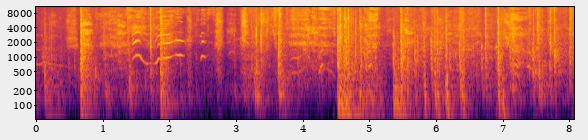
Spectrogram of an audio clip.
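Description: A scuffling struggle: heavy thuds and bangs of a body shoved against a door as one person pushes another to force them aside, a brief strained whine, then a loud heavy thump as the pushed person ends up on the floor, followed by more shuffling knocks.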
